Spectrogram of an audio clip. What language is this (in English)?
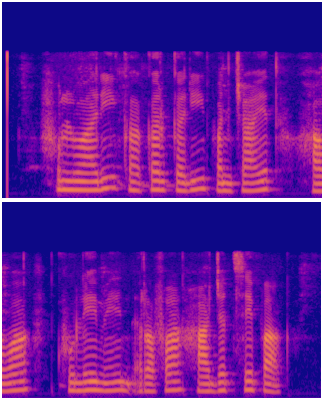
Urdu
